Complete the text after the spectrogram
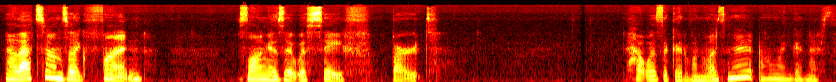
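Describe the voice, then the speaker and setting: Holding her phone outdoors in a thunderstorm, a Minnesota woman hosts a livestream, chatting casually with viewers in a medium-pitched voice that is slightly raspy and congested from allergies following a chest cold. She is animated yet unhurried and soft-spoken, often sinking to a hush, laughing to herself, and leaving long pauses.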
